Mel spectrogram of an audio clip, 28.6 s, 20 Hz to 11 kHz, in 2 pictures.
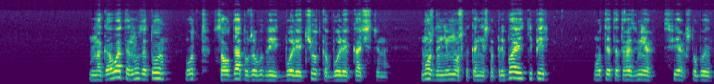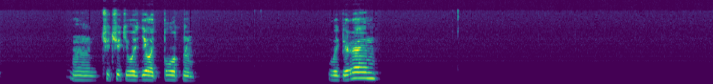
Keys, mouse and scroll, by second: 2.4 scroll down 1, 3.6 scroll down 1, 4.3 scroll down 1, 4.5 middle click, 8.7 scroll down 2, 11.8 click, 11.8 scroll down 6, 17.0 click, 20.1 click, 25.1 scroll down 3, 27.8 click.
